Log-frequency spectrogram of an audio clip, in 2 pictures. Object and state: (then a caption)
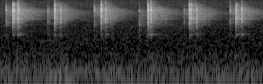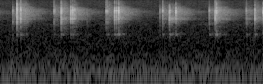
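Glass candle holder tapped with nails. Long acrylic nails tap and scratch the side of a medium cylindrical glass candle holder decorated with autumn leaves, with a white candle inside. A quiet, steady run of quick, paired clicks sounds bright and high with a faint brittle rasp. Each tap dies away almost at once, with no low-end body.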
